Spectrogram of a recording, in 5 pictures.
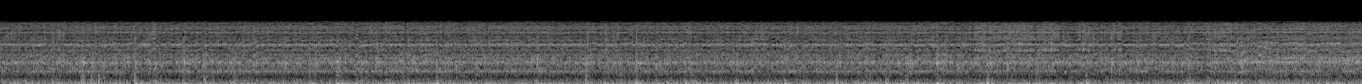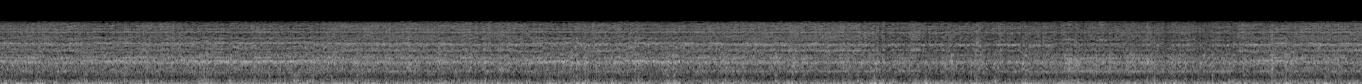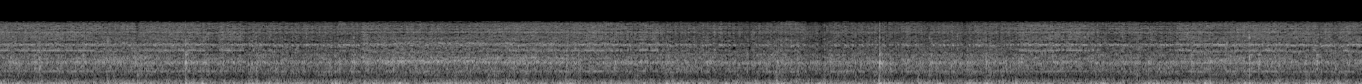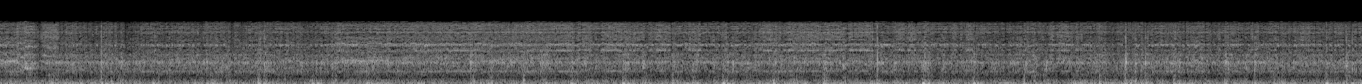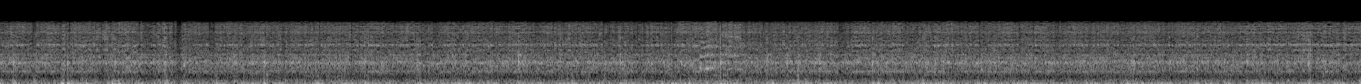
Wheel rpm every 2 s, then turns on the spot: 160, 170, 170, 170, 160, 160, 160, 160, 170, 160, 160, 170, 160, 160, 160, 160, 170, 170, 160, 160, 170, 160, 160, 160, 170, 170, 170, 170, 160, 160, 170, 170, 160, 160.
none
